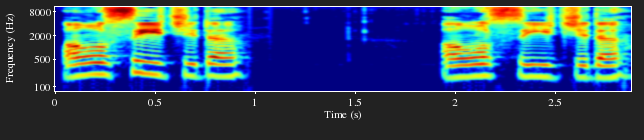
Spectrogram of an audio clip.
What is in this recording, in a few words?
"vlsecetv", Muscogee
